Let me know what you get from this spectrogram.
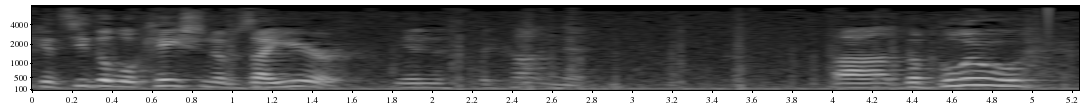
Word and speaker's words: Zaire: You say it, and it comes out Zaire, and that's how you pronounce it.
